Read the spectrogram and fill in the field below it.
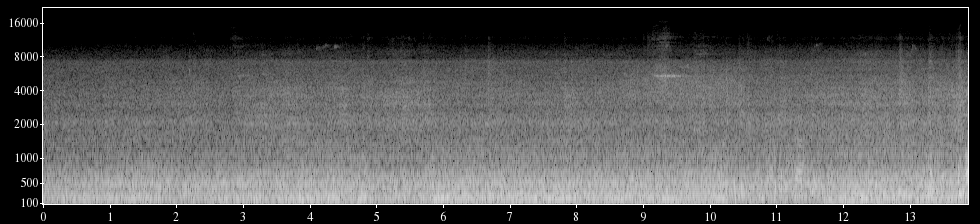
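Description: The Khyber Mail express train rolls past near a station in Pakistan, a loud continuous rumble of wheels and carriages with faint clickety-clack and a brief squeal, steady and close throughout, with no talking.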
